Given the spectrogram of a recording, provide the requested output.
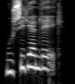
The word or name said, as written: musikanlæg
